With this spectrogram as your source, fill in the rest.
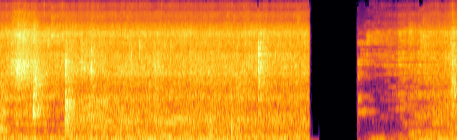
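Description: Mutton keema frying in a pan, a bright continuous hiss and crackle up close that cuts out abruptly for a moment before the sizzle resumes, no talking.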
